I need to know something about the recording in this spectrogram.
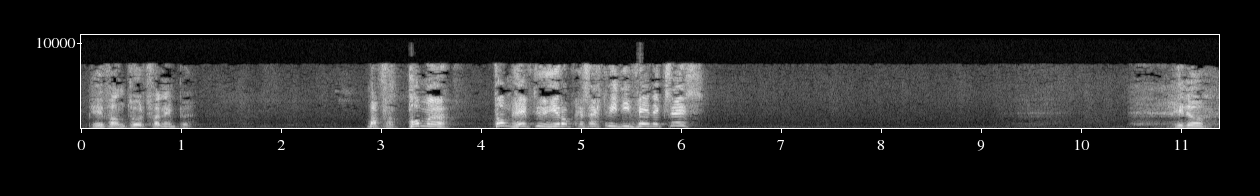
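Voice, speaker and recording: An actor playing a gruff, sardonic Flemish police commissioner in a television drama, with a gravelly, commanding delivery. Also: male voice, fairly high pitch. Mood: angry, commanding. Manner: sarcastic, commanding, swearing. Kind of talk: naturalistic television drama acting. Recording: dull, lo-fi TV audio.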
